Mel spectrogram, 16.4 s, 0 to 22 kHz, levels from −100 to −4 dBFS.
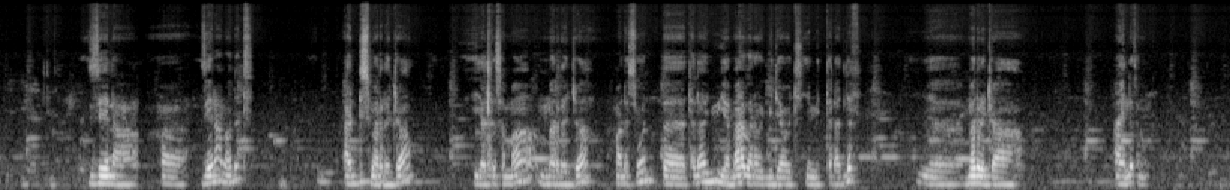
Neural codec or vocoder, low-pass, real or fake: none; 19.8 kHz; real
